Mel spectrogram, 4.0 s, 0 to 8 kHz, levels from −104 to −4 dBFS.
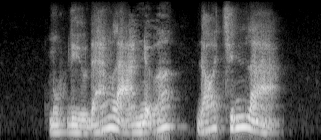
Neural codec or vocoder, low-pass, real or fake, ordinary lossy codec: none; 7.2 kHz; real; Opus, 24 kbps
